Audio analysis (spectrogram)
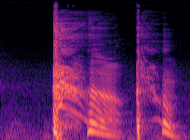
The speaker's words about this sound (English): I didn't mean to cough in y'all's face.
